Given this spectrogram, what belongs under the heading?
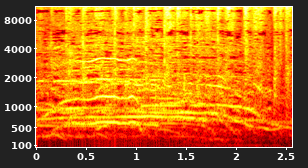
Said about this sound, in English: Merci, merci, merci, merci. C'est sympa. Mais les applaudissements n'étaient pas pour moi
